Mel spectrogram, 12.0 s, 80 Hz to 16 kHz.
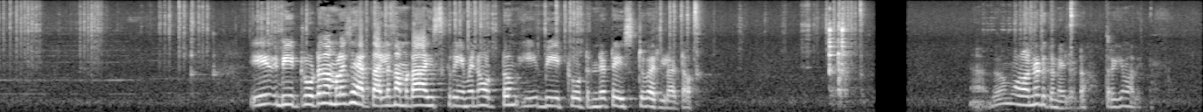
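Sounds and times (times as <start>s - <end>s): person talking: 9.7s - 11.6s.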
